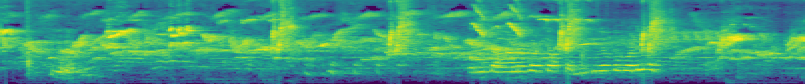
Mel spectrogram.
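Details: White-rumped shama delivering a busy, high-pitched song. Sharp whistled slurs and downswept notes mix with harsh chattering bursts in quick succession.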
